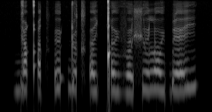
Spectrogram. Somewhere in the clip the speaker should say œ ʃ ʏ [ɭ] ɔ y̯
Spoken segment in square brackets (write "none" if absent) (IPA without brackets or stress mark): l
